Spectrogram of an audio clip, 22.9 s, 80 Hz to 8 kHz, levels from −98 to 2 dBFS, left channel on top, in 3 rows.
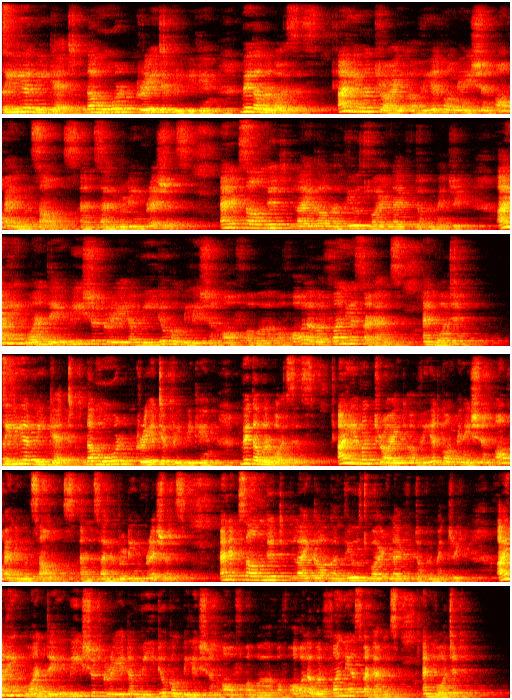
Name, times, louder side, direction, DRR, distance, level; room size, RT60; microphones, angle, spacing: voice 1, 0.0-4.6 5.0-22.1, right 1 dB, 65° right, -3 dB, 5.2 m, -24 dB
26.0 x 25.5 x 4.4 m, 1.5 s
head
